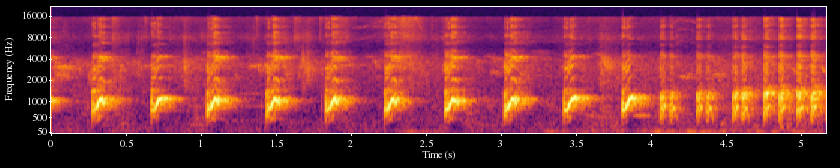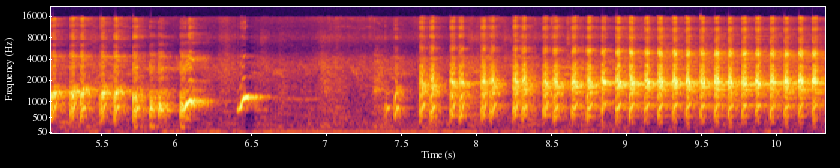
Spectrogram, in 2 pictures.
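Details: White-breasted waterhen recording used as a lure for trapping birds: a run of loud, evenly repeated hoarse notes, about two or three per second, swelling into a dense, harsh, overlapping croaking chorus near the end.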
